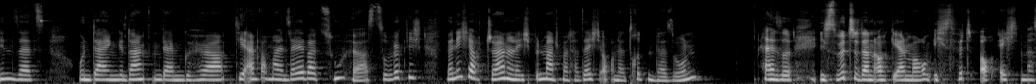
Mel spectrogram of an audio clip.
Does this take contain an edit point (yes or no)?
no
